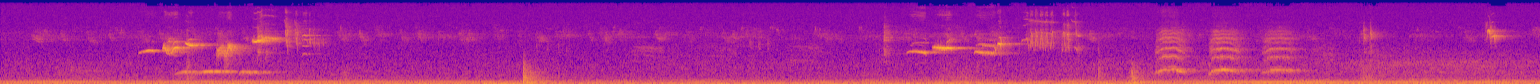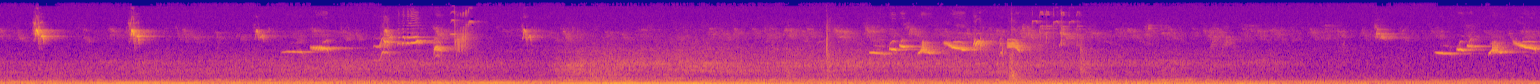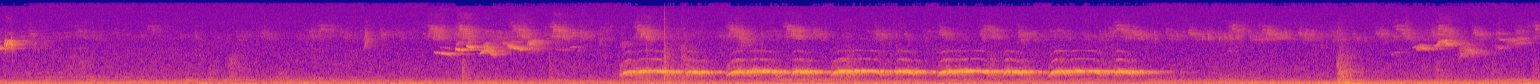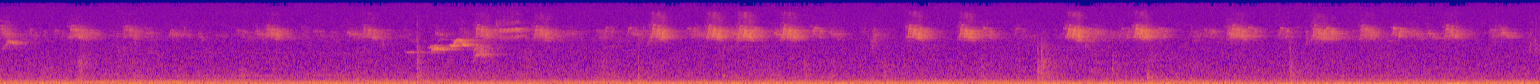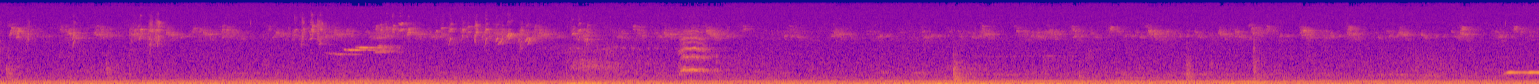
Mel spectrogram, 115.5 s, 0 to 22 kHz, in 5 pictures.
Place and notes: Scottish Borders, UK - Birds singing in the barn
There was a huge barn on the campsite where we were staying, and it was full of birds including swallows and swifts and blackbirds and wood pigeons (I think). The big resonant barn amplified their songs in such a lovely way that I wanted to document it. EDIROL R-09 left on top of an old boiler for 35 minutes - this is an excerpt of a much longer recording.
